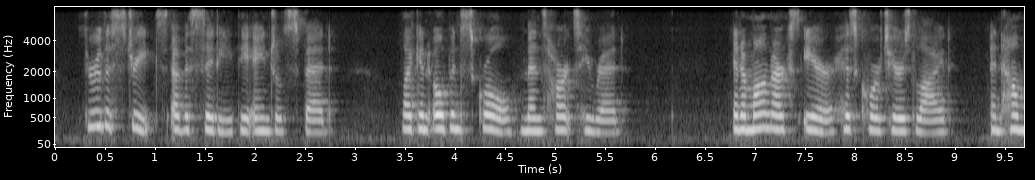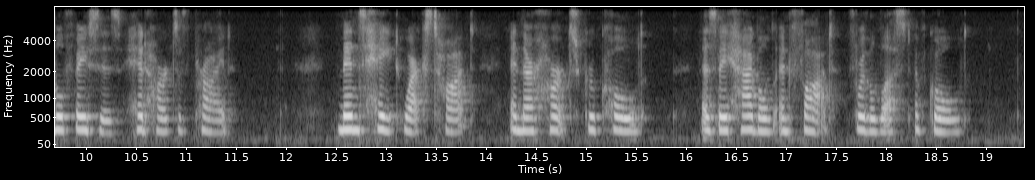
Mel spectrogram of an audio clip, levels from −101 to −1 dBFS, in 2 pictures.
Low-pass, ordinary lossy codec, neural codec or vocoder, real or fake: 7.2 kHz; Opus, 64 kbps; codec, 16 kHz, 8 kbps, FunCodec, trained on Chinese and English, 25 frames a second; fake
